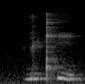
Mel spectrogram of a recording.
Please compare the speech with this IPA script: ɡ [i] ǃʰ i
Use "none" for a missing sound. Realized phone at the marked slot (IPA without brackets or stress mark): y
